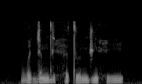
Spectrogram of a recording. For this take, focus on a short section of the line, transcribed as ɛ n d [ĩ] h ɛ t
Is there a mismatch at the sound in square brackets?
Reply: yes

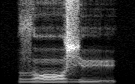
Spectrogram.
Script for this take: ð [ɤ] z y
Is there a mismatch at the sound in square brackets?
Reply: yes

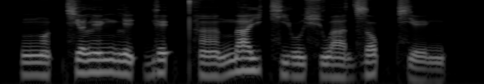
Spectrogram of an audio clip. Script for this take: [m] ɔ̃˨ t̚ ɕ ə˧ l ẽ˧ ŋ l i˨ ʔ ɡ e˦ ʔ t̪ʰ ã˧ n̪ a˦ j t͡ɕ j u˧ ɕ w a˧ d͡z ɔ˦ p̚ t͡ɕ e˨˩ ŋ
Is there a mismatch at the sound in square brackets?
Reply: yes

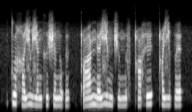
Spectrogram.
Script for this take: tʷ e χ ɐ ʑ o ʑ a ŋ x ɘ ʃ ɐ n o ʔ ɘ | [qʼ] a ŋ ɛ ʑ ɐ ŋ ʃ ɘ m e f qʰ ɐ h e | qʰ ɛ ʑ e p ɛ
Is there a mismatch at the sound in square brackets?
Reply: no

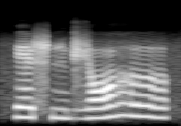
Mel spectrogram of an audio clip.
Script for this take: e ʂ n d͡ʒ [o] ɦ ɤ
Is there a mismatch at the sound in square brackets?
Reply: yes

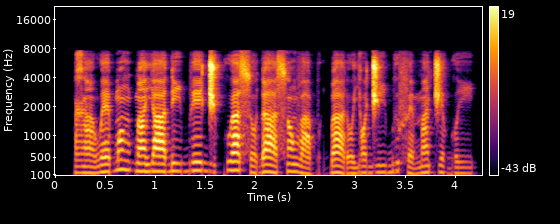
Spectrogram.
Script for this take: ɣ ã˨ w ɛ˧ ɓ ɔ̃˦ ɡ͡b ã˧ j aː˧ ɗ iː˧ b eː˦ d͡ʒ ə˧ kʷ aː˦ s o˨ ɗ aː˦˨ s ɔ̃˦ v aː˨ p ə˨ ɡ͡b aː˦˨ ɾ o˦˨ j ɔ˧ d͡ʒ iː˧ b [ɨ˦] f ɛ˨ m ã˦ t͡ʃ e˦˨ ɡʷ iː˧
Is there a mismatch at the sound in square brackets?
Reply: no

